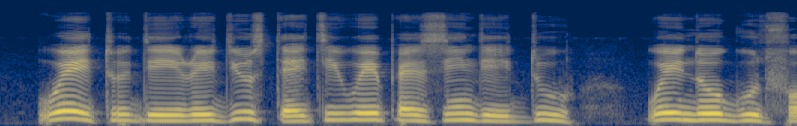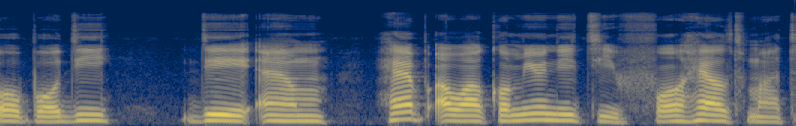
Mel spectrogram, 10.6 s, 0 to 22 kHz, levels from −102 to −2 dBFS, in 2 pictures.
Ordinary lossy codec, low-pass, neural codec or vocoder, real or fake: none; 14.4 kHz; none; real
